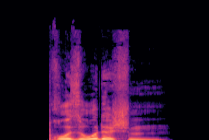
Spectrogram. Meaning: strong dative masculine/neuter singular of prosodisch
- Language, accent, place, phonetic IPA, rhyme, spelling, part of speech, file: German, Germany, Berlin, [pʁoˈzoːdɪʃm̩], -oːdɪʃm̩, prosodischem, adjective, De-prosodischem.ogg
